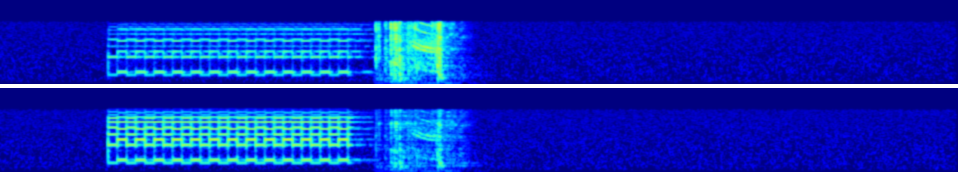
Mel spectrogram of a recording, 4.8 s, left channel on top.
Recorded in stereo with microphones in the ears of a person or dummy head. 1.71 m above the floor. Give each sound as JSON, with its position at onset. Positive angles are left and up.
{"t": 0.5, "sound": "a ringtone", "side_deg": -20, "distance_m": 0.6}
{"t": 1.9, "sound": "a camera shutter", "side_deg": 50, "distance_m": 0.7}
